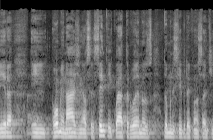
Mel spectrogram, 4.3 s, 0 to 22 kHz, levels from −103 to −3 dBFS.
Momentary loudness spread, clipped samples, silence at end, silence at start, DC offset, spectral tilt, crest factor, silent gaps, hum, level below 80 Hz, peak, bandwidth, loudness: 7 LU; under 0.1%; 0 s; 0 s; under 0.1%; -5.5 dB/octave; 20 dB; none; none; -54 dBFS; 0 dBFS; 17 kHz; -20 LUFS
